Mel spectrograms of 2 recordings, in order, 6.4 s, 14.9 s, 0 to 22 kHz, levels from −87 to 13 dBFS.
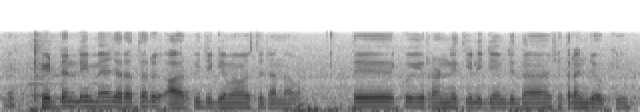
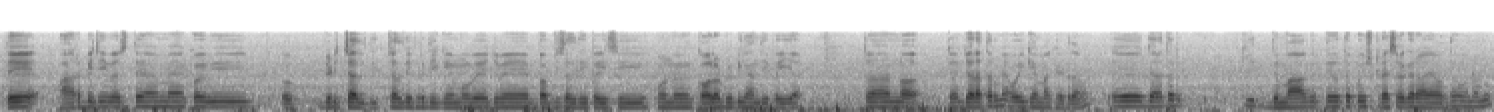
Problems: background sounds at intervals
